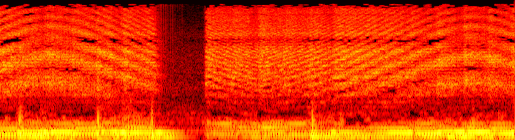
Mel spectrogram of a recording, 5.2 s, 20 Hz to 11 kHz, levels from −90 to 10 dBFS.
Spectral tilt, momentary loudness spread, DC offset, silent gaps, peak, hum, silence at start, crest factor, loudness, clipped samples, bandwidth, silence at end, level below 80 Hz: -3.5 dB/octave; 5 LU; under 0.1%; none; -4 dBFS; none; 0 s; 14 dB; -18 LUFS; under 0.1%; 10.5 kHz; 0 s; -28 dBFS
